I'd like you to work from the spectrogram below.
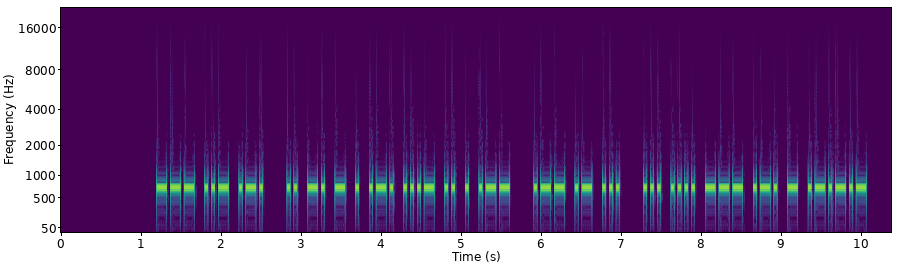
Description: Morse code, heard as a keyed tone, about 28 wpm, 700 Hz. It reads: OUR INTERVIEW WAS SHORT.
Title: Sentences from Top 1600 Words 28wpm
